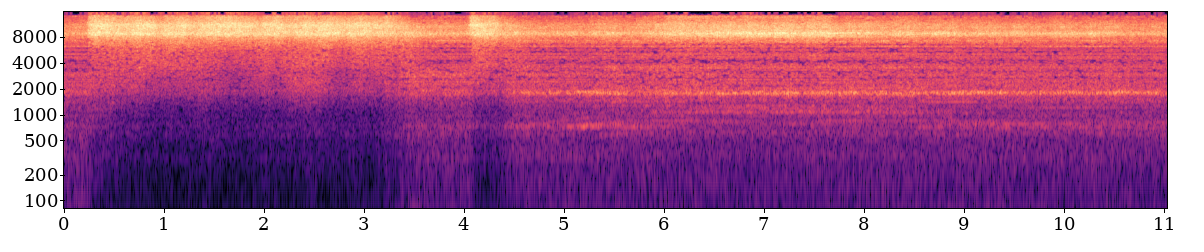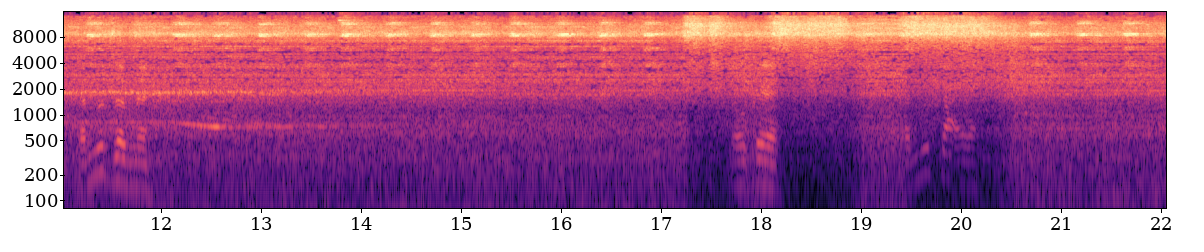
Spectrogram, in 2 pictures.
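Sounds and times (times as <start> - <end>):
machine motor hiss and hum: 0.0 - 22.0
steady motor whine: 3.2 - 16.6.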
